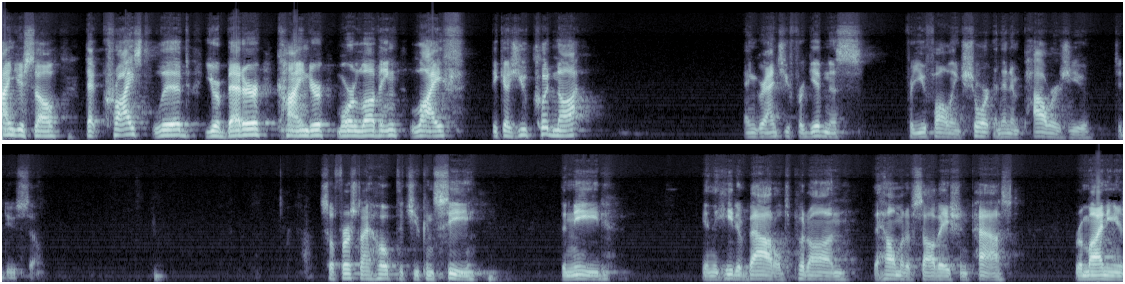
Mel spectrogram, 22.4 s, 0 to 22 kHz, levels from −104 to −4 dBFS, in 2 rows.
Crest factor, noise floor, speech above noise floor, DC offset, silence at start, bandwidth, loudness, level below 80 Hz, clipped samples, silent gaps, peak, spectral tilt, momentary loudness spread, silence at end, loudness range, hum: 24 dB; -79 dBFS; 57 dB; under 0.1%; 0 s; 16 kHz; -21 LUFS; -70 dBFS; under 0.1%; none; 0 dBFS; -3.5 dB/octave; 17 LU; 0 s; 12 LU; none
